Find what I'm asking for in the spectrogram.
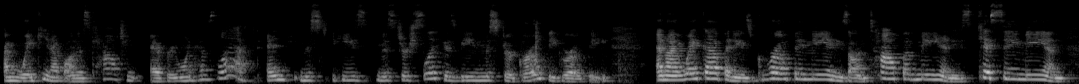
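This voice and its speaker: A woman's voice: mid-range voice, lively intonation, moderate pace, darkish tone. A woman casually telling a personal story, talking emphatically with lots of fillers and restarts. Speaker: storyteller sharing a personal experience. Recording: roomy echo.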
